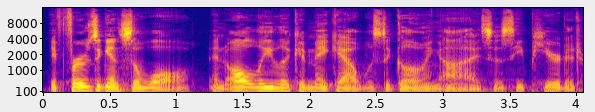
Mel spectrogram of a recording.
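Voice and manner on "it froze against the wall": usual speaking voice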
